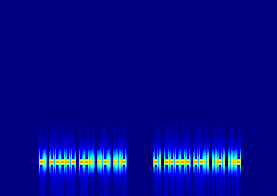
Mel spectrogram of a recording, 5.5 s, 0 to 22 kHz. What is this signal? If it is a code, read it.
Morse code, heard as a keyed tone, about 42 wpm, 700 Hz. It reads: N0ZFV N0ZFV
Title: USA Call Signs - 5 Characters - Repeated 2x - 45wpm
